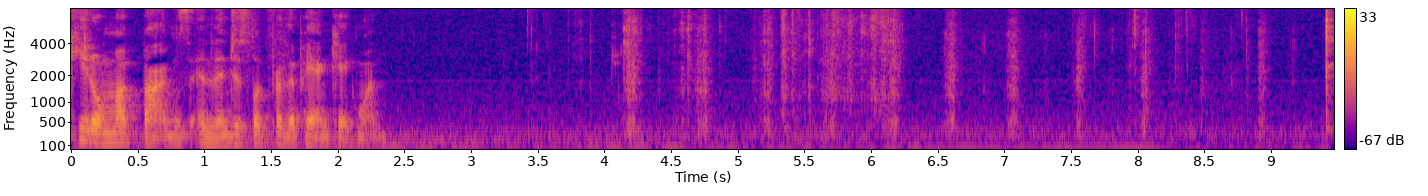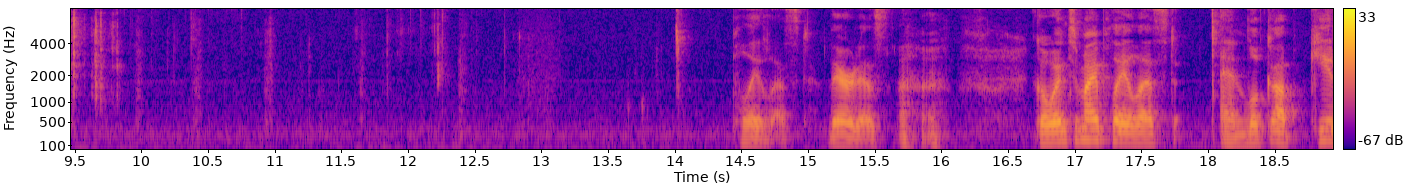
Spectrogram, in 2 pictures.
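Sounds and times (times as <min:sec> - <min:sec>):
person chewing crunchy chips: 0:03.4 - 0:12.9.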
